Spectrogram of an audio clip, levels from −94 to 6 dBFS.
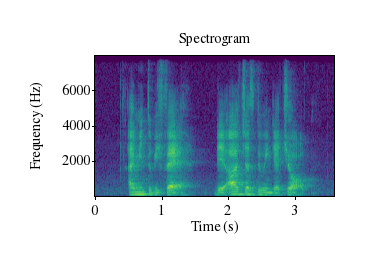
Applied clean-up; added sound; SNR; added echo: none; none; none; none.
